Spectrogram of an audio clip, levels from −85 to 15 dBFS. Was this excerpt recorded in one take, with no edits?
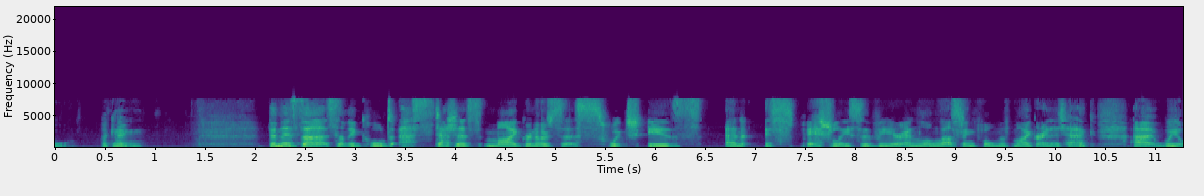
yes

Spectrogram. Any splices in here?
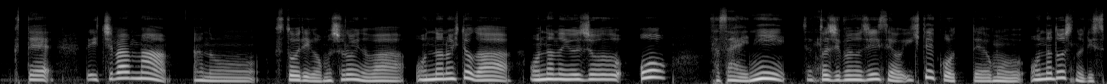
yes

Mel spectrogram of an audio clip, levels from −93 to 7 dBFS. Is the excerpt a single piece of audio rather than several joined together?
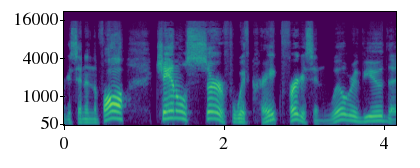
yes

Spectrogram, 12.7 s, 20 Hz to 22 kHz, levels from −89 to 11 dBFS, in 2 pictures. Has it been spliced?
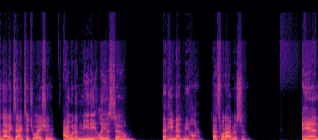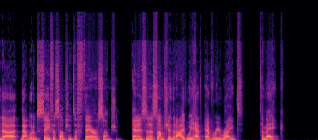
yes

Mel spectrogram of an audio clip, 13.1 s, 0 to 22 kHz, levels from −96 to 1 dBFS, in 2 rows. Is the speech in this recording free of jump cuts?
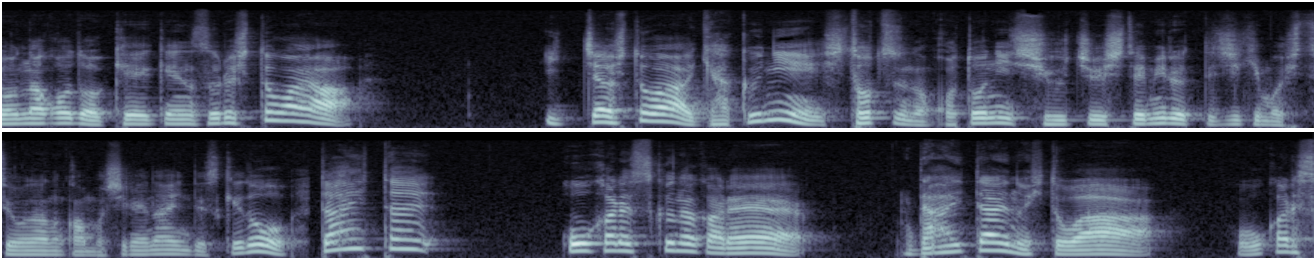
no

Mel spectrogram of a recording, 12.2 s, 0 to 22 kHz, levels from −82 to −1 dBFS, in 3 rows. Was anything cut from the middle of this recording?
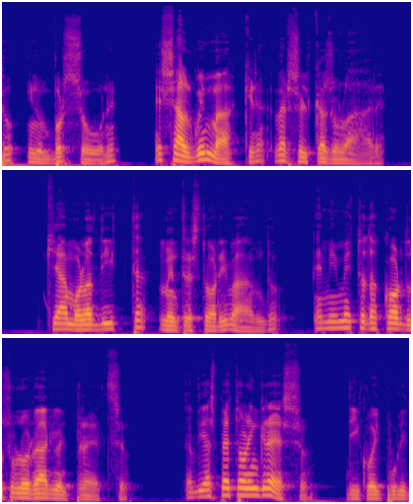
no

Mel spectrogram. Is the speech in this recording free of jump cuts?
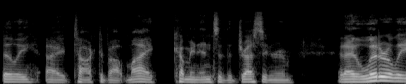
yes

